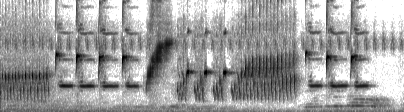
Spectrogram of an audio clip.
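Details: Wild Atlantic canary singing in the morning, a varied, rapid song: a buzzy trill, then runs of sharp repeated chirps about four per second, rising sweeps and a long rattling trill.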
